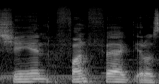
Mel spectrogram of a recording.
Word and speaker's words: SHEIN: yes for those who are asking it's actually pronounced shin fun fact it was called shi insider before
